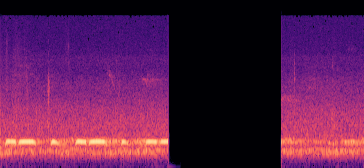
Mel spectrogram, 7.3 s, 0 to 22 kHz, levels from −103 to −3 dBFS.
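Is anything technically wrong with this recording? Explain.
Yes, there's an audio dropout to silence from 3.36 s to 5.62 s. The sound cuts off mid-flow into dead digital silence, no room tone at all, for about 2.26 s. That's likely the input going missing while the recorder kept writing zeros, so whatever happened there is lost.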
